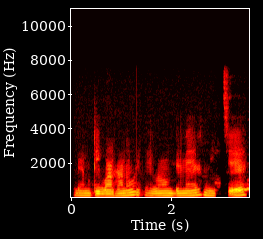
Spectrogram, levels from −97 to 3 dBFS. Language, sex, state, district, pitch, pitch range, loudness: Bengali, male, West Bengal, Purulia, 125 Hz, 120-145 Hz, -33 LUFS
